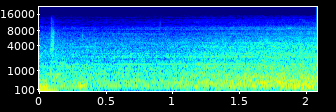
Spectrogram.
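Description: Robot vacuum-mops running as they drive back toward their docking stations: a steady whir that grows gradually louder.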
